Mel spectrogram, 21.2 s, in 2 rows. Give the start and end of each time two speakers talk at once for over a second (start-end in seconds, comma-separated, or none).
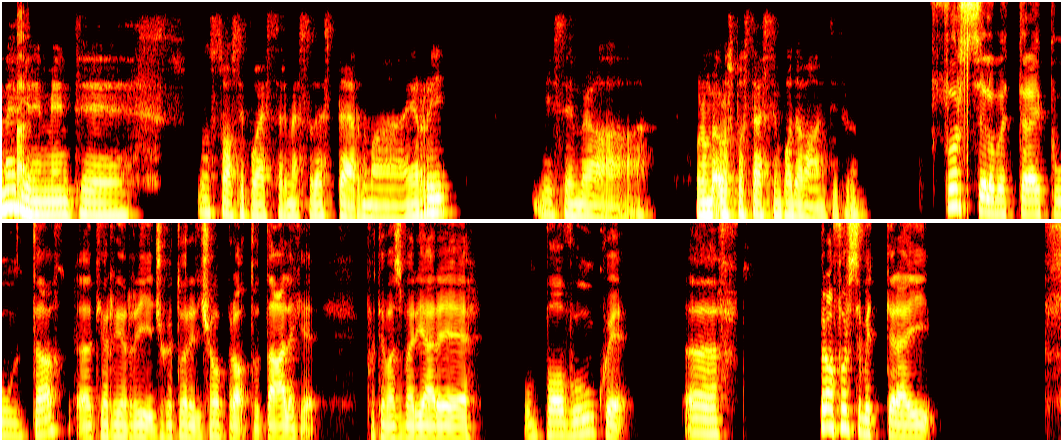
none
